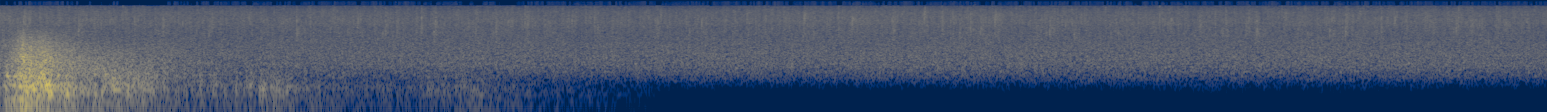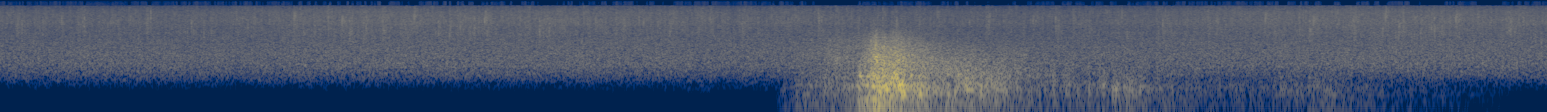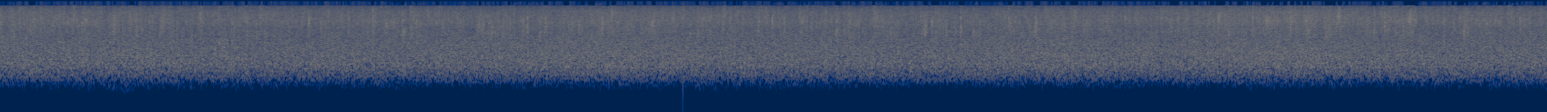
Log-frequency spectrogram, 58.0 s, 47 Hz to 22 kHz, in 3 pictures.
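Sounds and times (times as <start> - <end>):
thunder rumbling: 0.0 - 4.7, 5.3 - 6.2, 29.2 - 36.6
steady rainfall: 0.0 - 58.0.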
